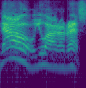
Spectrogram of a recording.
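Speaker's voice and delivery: put-on booming, very loud, thick heavy Polish accent. Retelling what a wrestler said after popping the speaker's elbow, in a thick Polish accent. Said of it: "with his big, thick Polish accent".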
